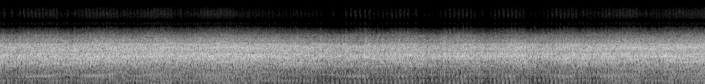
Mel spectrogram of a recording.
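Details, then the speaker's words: Simplicity Broadmoor 707 or 727 garden tractor, just restarted after no spark and possible flooding: steady high-pitched buzz with no dips or hunting, stuck near full throttle instead of idling; owner suspects governor return spring, wants to fix governor. "decided oh hey i think i'd rather fix my governor than let her run wide open just a troubled child we don't want that"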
